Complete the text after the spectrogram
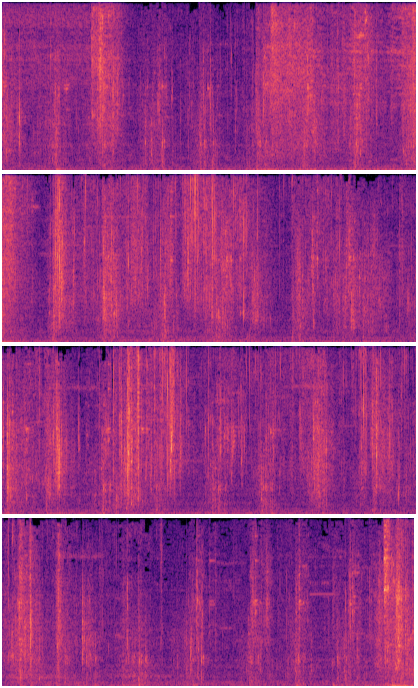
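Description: Heavy boots thud in quick footsteps on a hard floor.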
